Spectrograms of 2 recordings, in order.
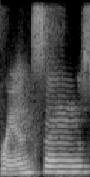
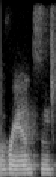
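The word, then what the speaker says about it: Ranson: sense um um and it's spelled r-a-n-s-o-n it's like ransom but with an n instead of an m um okay the other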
